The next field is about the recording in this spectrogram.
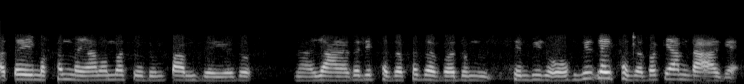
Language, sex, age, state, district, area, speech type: Manipuri, female, 18-30, Manipur, Kangpokpi, urban, conversation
